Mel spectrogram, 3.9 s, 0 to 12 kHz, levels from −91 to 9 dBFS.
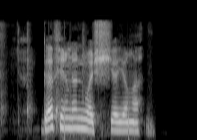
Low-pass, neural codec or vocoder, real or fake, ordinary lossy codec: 7.2 kHz; none; real; AAC, 48 kbps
